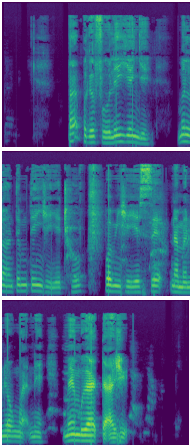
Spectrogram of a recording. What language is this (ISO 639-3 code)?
nnh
